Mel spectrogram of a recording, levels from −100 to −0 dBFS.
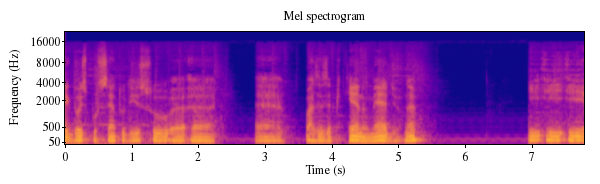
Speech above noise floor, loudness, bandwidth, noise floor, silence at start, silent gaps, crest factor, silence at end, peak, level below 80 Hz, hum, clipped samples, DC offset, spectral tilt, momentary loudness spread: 38 dB; -26 LUFS; 13.5 kHz; -62 dBFS; 0 s; none; 18 dB; 0 s; -8 dBFS; -42 dBFS; 60 Hz at -50 dBFS; under 0.1%; under 0.1%; -6.5 dB/octave; 11 LU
